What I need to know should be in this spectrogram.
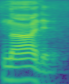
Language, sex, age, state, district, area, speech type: Malayalam, male, 18-30, Kerala, Thrissur, urban, read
